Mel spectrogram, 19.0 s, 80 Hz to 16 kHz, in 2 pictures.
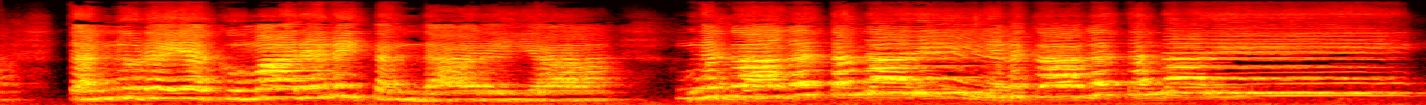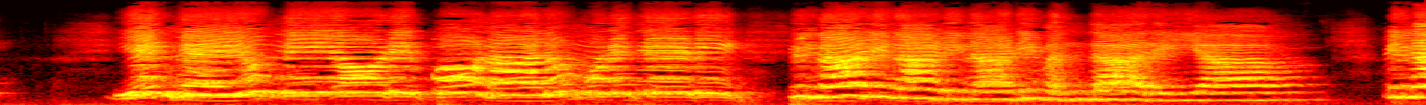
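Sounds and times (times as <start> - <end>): girls singing in unison: 0.0 - 19.0.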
